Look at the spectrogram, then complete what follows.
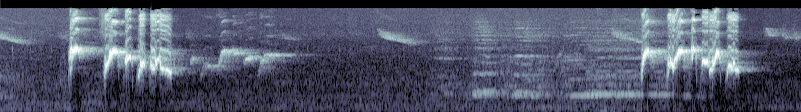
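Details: Red-whiskered bulbul song used for morning singing training: two bursts of loud, rich warbled notes sliding between high and middle pitch, separated by a quieter pause with faint background calls.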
